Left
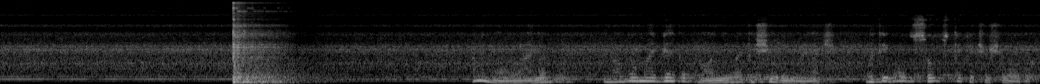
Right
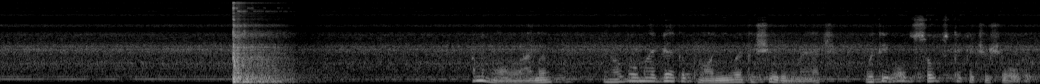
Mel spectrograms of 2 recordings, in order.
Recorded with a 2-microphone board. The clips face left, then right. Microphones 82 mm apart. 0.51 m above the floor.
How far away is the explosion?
About 1.3 m.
